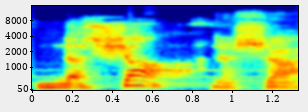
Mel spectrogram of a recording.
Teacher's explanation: It's a SH sound. It's not an S sound.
